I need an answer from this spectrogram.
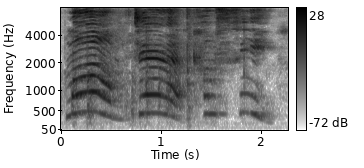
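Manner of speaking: high, eager call to the parents; a little girl calling out with excitement; excited child call. Acted. Girl calls her parents to the garden, high and excited.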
